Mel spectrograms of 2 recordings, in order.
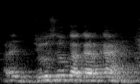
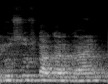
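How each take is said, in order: First: "یوسف" said as "Joosuf"; quick, lower mock question with "Joosuf" for "یوسف"; mispronouncing locals. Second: "یوسف" with initial y; plain y glide opening "یوسف"; correct pronunciation. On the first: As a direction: put a j on "یوسف", saying "Joo-su". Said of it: "لوگ کیا کہیں گے". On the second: Retold or imitated. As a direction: ask it lower, saying "Yoosuf" for "یوسف". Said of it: "اگر آپ کسی سے بولیں".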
